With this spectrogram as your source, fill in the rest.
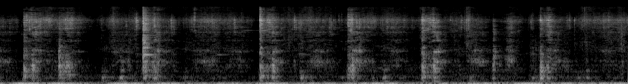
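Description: Roasted gram being dry-roasted and stirred in a pan for a puffed rice mixture, rattling and scraping in repeated strokes over a soft sizzle, close and fairly loud, with no voices.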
